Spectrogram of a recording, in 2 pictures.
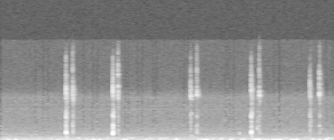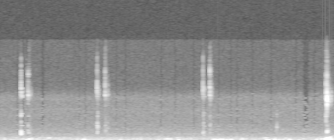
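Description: Faint computer mouse clicks, about a dozen at irregular intervals, over a low room tone.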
